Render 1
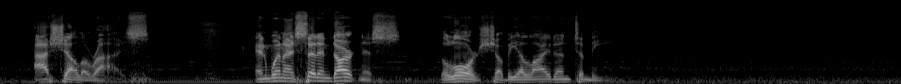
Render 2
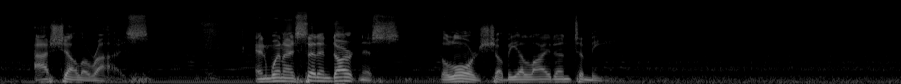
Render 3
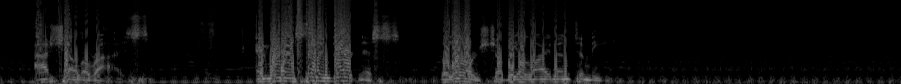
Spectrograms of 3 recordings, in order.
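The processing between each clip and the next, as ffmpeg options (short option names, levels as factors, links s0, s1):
-filter_complex "[0:a]acrossover=split=410[s0][s1];[s1]acompressor=threshold=0.00141:ratio=1.5[s2];[s0][s2]amix=inputs=2:normalize=0"
-filter_complex "[0:a]acrossover=split=1000[s0][s1];[s0]aeval=exprs='val(0)*(1-0.7/2+0.7/2*cos(2*PI*9.2*n/s))':c=same[s2];[s1]aeval=exprs='val(0)*(1-0.7/2-0.7/2*cos(2*PI*9.2*n/s))':c=same[s3];[s2][s3]amix=inputs=2:normalize=0,aeval=exprs='(mod(53.1*val(0)+1,2)-1)/53.1':c=same,aeval=exprs='0.0188*(cos(1*acos(clip(val(0)/0.0188,-1,1)))-cos(1*PI/2))+0.00106*(cos(6*acos(clip(val(0)/0.0188,-1,1)))-cos(6*PI/2))':c=same,volume=1.5"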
